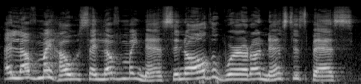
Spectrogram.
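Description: A proud little male bird in a storybook, put on by a woman reading aloud. He chirps his song in a lilting sing-song, high and bright. The voice sits well above the reader's own and moves slowly.

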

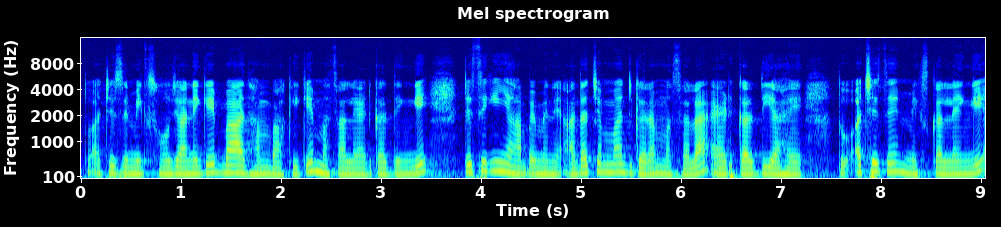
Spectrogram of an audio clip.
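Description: Lower-pitched woman narrating a recipe. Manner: instructional, addresses viewers directly. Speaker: cooking channel host.

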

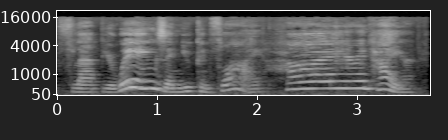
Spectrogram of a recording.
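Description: Animated high-voiced woman reading to preschoolers. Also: takes it slowly. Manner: animated, instructive, addressing small children. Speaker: children's storytime librarian. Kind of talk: expressive picture-book read-aloud for preschoolers. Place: small plain room indoors. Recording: roomy echo, faint background noise.

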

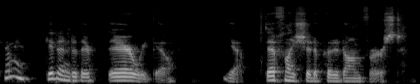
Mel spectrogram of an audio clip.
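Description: A woman's voice: on the low side, sing-song, fast, vocal fry, husky. An older woman hosting a live card-making tutorial, chatting as she works and reading viewer comments aloud. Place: craft room at a desk.

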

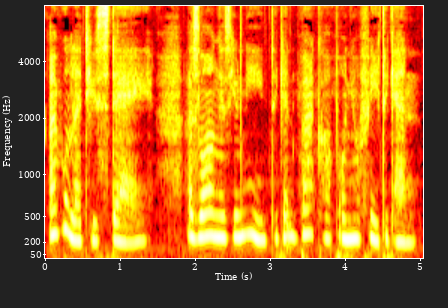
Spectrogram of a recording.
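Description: A breathy, seductive female vampire, acted by a woman for an ASMR roleplay. She speaks slowly and softly, in a dark, whispery tone. She is teasing and menacing, with a merciful streak, and sounds very close and dry. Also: a little high, no echo. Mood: calm, merciful. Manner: slow, teasing, deliberate.

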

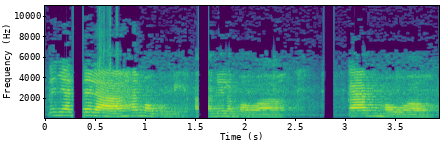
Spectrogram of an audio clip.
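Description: High-pitched young woman, echoey room. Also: fast. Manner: hesitant, repeating herself while working. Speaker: craft video host. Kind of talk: casual hands-on craft tutorial to viewers. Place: small indoor room with foam-panelled walls. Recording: roomy, muffled camera audio with faint noise.

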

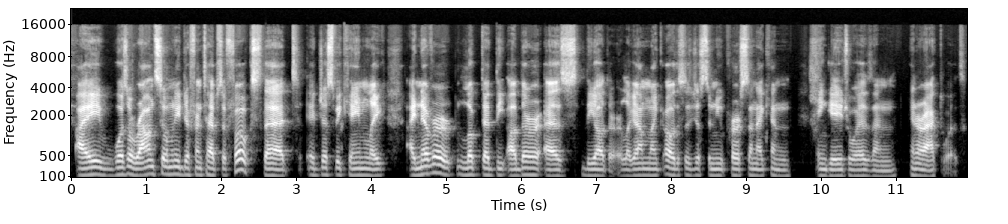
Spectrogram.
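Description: A man from India talks as a guest over a video call from home. He is relaxed and thoughtful and often hedges. His voice is lowish, smooth and clear. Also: moderate pace. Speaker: interview guest. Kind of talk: casual interview.

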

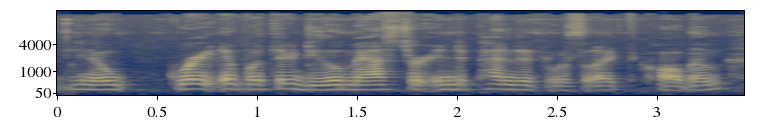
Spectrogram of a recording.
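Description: Lower-voiced middle-aged woman in conversation. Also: steady tone, fast, gravelly, mellow. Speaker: guest, salon owner and hairstylist. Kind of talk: conversational talk-show interview. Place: small TV talk-show set indoors.

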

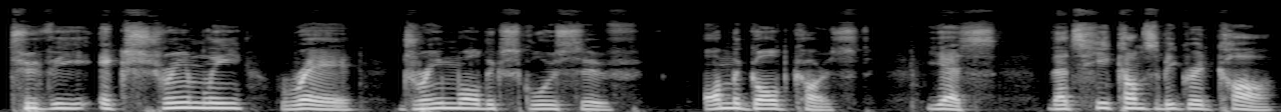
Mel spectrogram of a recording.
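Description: A young man talks through a DVD review in a casual, chatty way, rattling off facts with fillers and quick self-corrections. His voice sits a little on the high side. It sounds like a phone recording in a small living room. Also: a little mellow. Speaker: DVD collector reviewing a disc. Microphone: phone camera held over the disc.

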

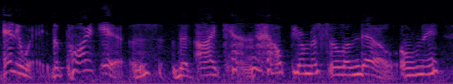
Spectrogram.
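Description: Fretful old landlady for radio play; earnest, halting, on a dull, noisy vintage recording. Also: a little high, animated. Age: older. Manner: hesitant, earnest. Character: elderly, troubled, earnest landlady and widow. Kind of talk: radio drama acting.

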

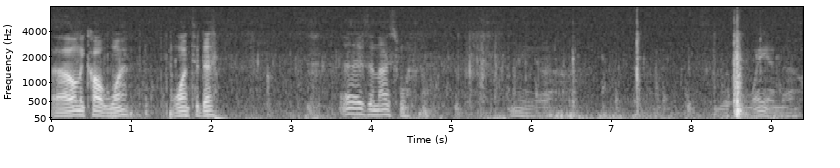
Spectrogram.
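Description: A middle-aged American man with a fairly low voice talks casually to his camera. He is laid-back and tends to repeat his phrases. The recording is made outdoors on a boat, with obvious motor and open-air noise behind him. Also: slow, long pauses. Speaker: fishing vlogger. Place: outdoors on a fishing boat on a lake. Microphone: camera mic, close then several feet away.

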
